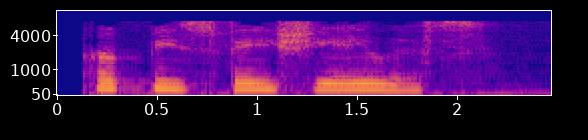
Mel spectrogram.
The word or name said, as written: herpes facialis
